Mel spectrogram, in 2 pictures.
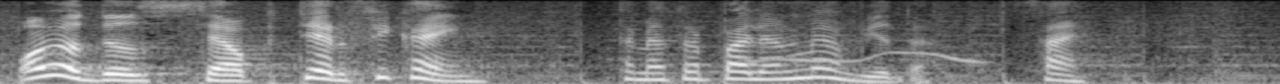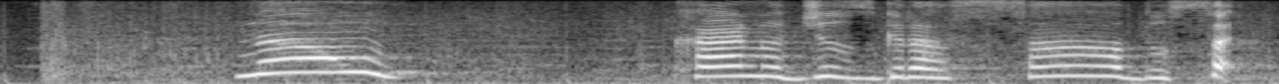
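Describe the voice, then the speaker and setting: A young woman with a Brazilian Portuguese accent, chatting casually through her own gameplay. Her voice is slightly hoarse, and she talks excitably with sudden high shrieks. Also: fast talker, soft background music. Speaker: gameplay video host. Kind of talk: casual let's-play commentary.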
